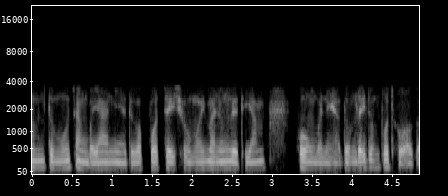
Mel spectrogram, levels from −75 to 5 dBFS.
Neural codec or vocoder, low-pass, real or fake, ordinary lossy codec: none; 3.6 kHz; real; none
